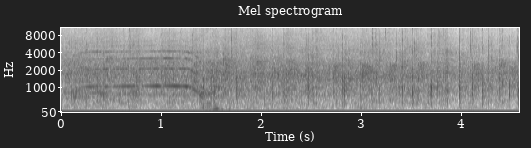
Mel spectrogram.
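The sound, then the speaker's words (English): A crowd at TWBC bursts into steady, sustained applause for people who have been there 10 years, a dense patter of many hands clapping at once, with a brief tonal whistle-like sound early on that fades as the clapping continues. “Give them a better hand clap than that.”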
